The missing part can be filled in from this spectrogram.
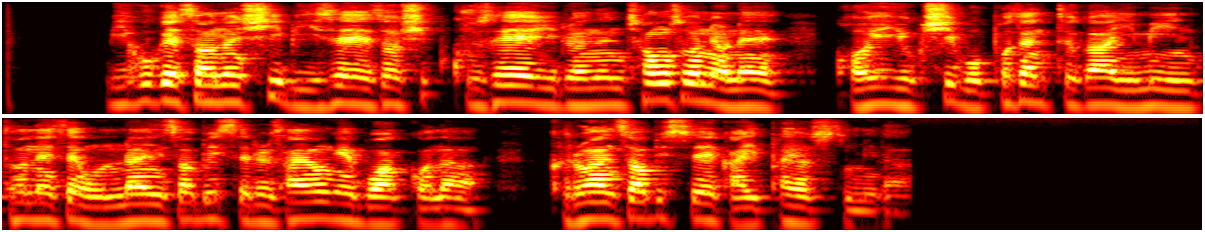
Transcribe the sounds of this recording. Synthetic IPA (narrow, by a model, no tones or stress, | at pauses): miɡuɡe̞sʰʌnɯnɕʰibis̬ʰe̞ːs̬ʰʌɕʰip̚k͈us̬ʰe̞ːiɾɯnɯnt͡ɕʰʌŋsʰoɲʌne̞ | kʌijuk̚ɕ͈ibopʰʌsʰe̞ntʰɯɡaimiːntʰʌne̞sʰe̞ʌnːains͈ʌbis͈ɯɾɯɭsʰajoŋɦe̞boak̚k͈ʌna | kɯɾʌɦans͈ʌbis͈ɯe̞kaipʰajʌs͈ɯmɲida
